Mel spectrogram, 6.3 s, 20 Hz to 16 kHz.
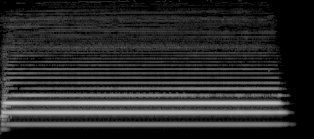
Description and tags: One-shot from Versilian Studios Chamber Orchestra 2: Community Edition sampling project.
Instrument family: Woodwinds
Instrument: Bassoon
Articulation: sustain
Note: D#4
Midi note: 63
Midi velocity (center): 95
Microphone: 2x Rode NT1-A
Performer: P. Sauter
